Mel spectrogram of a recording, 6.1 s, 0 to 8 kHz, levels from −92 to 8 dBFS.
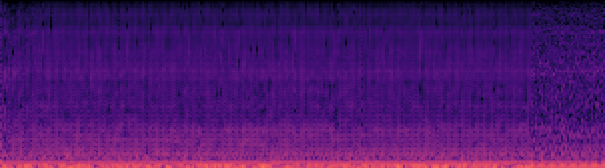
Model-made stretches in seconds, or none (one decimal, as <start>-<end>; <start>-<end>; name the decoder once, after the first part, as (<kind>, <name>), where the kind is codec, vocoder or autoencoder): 0.0-5.3 (vocoder, BigVGAN v2)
